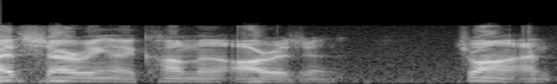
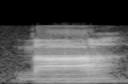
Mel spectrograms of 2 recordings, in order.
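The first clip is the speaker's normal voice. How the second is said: "na" with a slight upward glide; rising tone; 4 dB louder than usual. Shown as a demonstration. Teacher repeating the word for thick, rising tone on "na". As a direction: lift "na" gently. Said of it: "raising tone".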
